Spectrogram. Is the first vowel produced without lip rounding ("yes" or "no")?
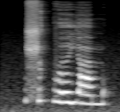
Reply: yes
